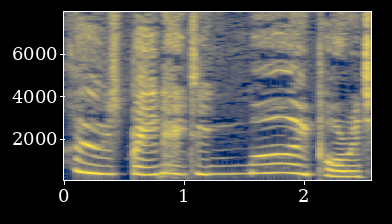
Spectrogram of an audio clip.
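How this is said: It is said in a high, squealing voice. A small young creature is speaking. "he squealed"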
